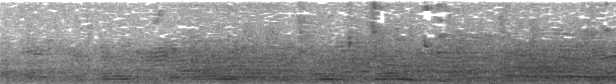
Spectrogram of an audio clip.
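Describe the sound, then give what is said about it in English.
A basketball being dribbled on court during a high school game, Warren at DeKalb, late in a close contest; bounces sit under steady, loud crowd noise with no clear gaps. “still at the left wing, dribbling it out”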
